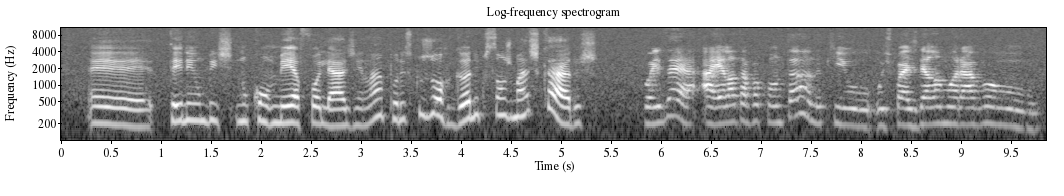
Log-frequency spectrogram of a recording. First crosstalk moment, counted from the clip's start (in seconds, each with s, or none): none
